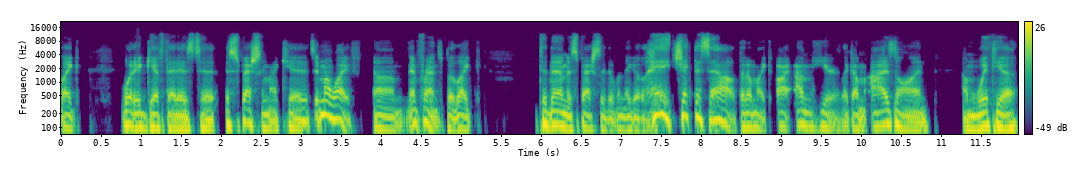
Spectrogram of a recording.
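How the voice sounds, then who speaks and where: With an American accent, a man speaks at a moderate pace in a fairly low, somewhat breathy voice with lively intonation. The sound is dry and close with no echo, over a quiet background. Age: 40s. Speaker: singer-songwriter. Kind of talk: casual chat.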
